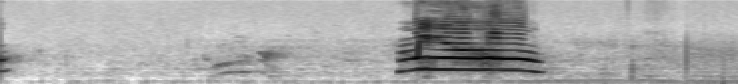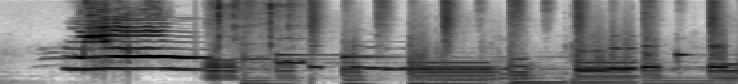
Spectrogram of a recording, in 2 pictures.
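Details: Cat meowing twice, each call a sustained, slightly wavering tone lasting about a second, followed by loud music with a steady beat that takes over the second half.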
